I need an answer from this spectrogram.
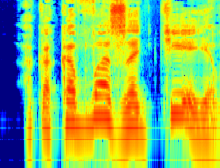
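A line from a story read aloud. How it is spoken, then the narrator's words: Exclaiming. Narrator (Russian): воскликнул он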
